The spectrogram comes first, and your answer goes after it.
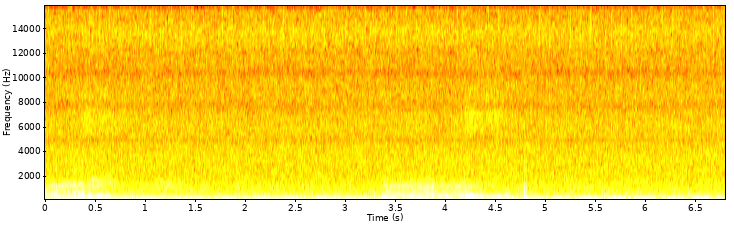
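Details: Sleeping pet cat Ku snoring contentedly: two soft, buzzy harmonic snores a few seconds apart, separated by quiet breathing over a constant low room hum.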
